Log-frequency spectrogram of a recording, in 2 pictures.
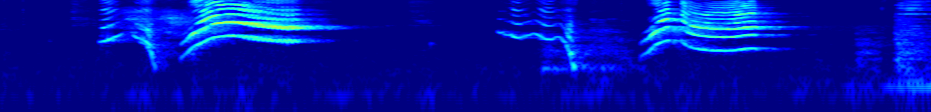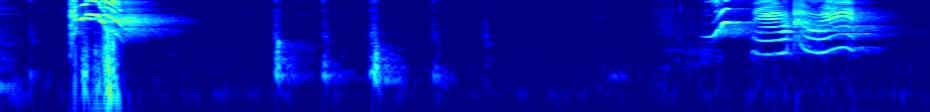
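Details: Pet parrot mimicking words like mummy and papa; sweeping squeaky syllables in separate bursts, a sharp broadband squawk, a few clicks, and a final wavering phrase.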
